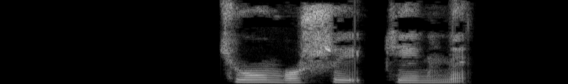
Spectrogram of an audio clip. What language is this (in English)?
Matsés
